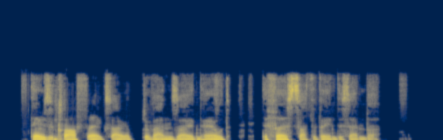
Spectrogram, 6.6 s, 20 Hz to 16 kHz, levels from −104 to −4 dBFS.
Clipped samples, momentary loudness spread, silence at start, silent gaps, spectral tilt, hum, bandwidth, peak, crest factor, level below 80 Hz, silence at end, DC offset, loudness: under 0.1%; 11 LU; 0.45 s; 2.00-2.12 s, 3.46-3.57 s, 3.67-3.71 s, 3.81-3.92 s; -5 dB/octave; none; 8 kHz; 0 dBFS; 18 dB; -42 dBFS; 1 s; under 0.1%; -18 LUFS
